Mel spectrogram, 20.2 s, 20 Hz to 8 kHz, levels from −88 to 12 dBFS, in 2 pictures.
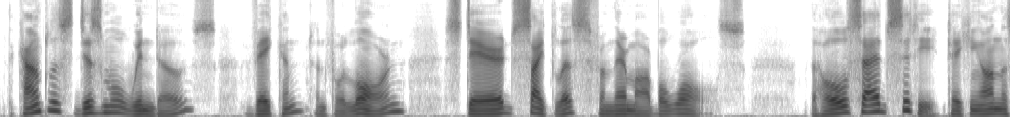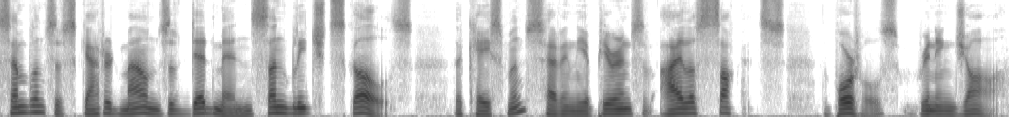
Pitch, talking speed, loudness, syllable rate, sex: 120 Hz, 120 wpm, -19 LUFS, 3.9 syllables/s, male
